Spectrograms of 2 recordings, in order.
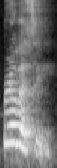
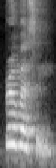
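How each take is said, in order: No difference in how they are said.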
